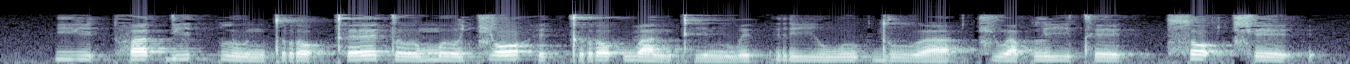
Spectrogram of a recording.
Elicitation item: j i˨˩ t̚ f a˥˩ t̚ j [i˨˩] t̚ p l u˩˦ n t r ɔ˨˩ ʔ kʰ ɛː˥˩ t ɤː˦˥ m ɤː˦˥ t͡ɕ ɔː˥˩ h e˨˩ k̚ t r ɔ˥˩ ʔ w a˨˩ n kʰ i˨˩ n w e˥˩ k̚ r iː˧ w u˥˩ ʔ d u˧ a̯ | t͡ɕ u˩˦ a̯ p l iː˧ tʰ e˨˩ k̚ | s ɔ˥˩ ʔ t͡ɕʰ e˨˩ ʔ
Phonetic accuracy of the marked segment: incorrect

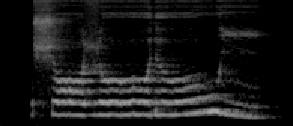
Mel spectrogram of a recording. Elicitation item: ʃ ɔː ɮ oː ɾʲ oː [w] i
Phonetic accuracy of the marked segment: correct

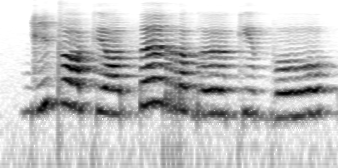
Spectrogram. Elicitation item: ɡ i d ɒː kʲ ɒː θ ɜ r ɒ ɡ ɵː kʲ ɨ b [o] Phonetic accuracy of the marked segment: correct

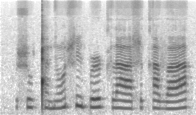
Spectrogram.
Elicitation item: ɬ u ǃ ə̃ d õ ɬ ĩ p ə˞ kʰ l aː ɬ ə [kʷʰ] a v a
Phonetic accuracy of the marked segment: incorrect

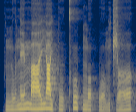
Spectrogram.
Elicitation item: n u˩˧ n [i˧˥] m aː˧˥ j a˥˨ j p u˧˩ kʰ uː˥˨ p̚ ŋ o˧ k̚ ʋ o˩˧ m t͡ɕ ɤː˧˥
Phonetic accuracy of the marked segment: incorrect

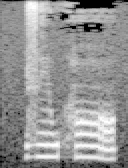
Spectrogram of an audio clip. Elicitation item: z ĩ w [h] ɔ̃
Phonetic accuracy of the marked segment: correct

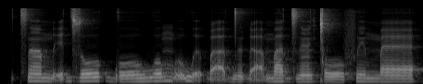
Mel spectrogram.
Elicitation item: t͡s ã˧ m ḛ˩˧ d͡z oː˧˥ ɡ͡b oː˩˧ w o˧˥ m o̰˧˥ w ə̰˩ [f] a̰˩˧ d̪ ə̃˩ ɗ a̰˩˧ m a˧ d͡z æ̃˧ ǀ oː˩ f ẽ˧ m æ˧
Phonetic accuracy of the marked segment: incorrect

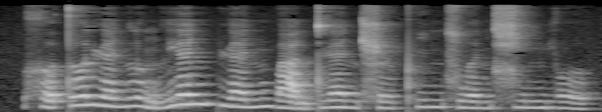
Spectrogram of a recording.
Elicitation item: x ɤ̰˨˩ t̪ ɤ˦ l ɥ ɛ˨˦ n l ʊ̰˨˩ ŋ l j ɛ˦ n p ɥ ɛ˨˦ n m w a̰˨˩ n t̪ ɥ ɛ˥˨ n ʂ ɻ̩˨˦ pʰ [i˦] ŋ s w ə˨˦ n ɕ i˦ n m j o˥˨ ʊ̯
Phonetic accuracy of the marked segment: correct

